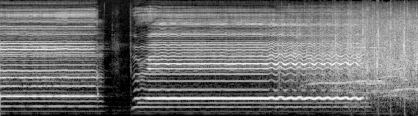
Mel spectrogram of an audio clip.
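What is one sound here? A young woman sings long held notes through a microphone in a large hall.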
